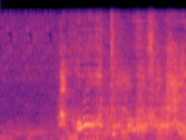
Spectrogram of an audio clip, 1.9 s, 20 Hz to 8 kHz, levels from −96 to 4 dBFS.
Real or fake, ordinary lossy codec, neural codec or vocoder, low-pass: fake; none; codec, 16 kHz, 1.1 kbps, Voila-Tokenizer; 7.2 kHz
